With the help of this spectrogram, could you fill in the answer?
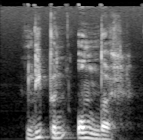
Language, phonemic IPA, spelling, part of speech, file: Dutch, /ˈlipə(n) ˈɔndər/, liepen onder, verb, Nl-liepen onder.ogg
- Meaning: inflection of onderlopen: 1. plural past indicative 2. plural past subjunctive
